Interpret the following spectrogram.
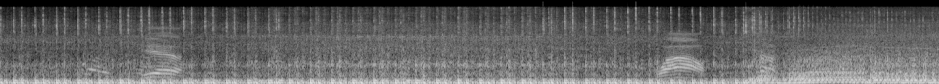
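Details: Freshly assembled 1600cc dual-port VW engine on a 1975 VW trike, big cam, break-in, 40 psi oil pressure at about 1000 rpm idle; loping slightly uneven but steady rumble, the normal big-cam idle.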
